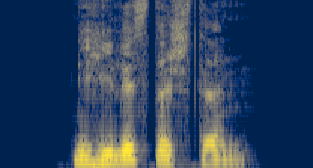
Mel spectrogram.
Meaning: 1. superlative degree of nihilistisch 2. inflection of nihilistisch: strong genitive masculine/neuter singular superlative degree
- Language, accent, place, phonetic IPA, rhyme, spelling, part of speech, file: German, Germany, Berlin, [nihiˈlɪstɪʃstn̩], -ɪstɪʃstn̩, nihilistischsten, adjective, De-nihilistischsten.ogg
